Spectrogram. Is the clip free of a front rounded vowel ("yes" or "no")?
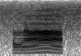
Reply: yes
